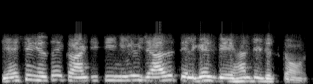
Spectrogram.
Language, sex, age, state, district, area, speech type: Kashmiri, male, 18-30, Jammu and Kashmir, Kulgam, rural, conversation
